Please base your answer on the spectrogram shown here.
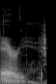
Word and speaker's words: Erie: game we are trying to go to regular Erie the Erie the Aerie excuse me the area mr. critic correct pronunciation are so I'm told by those who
